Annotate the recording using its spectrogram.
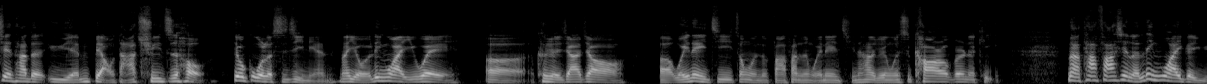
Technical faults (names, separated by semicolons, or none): none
